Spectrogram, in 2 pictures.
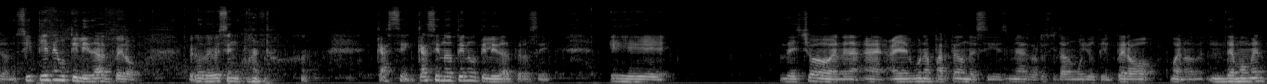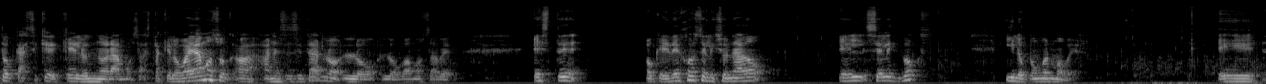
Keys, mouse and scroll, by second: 24.2 scroll down 1, 24.5 middle click, 25.2 scroll up 1.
